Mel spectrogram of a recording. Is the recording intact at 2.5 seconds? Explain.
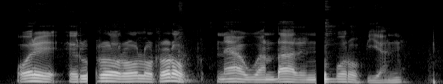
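Yes, at 2.5 seconds the speech runs through without any break, dropout or distortion, so the audio is intact at that moment.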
